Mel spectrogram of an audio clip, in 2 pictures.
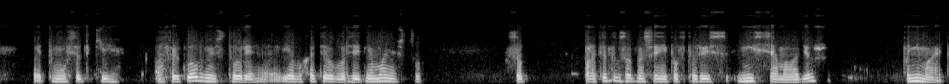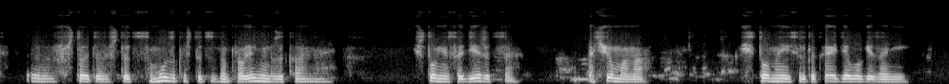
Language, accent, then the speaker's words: Russian; Belarus; мы, белорусы и русские, мы единый народ.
